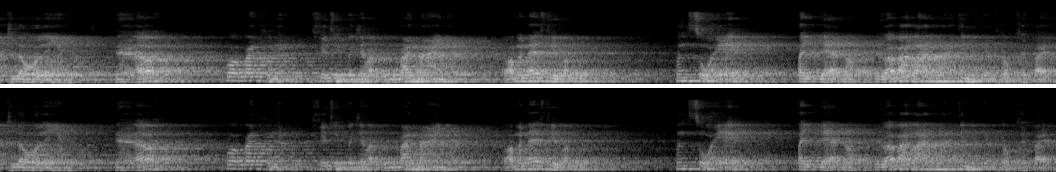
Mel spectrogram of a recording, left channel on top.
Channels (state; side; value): quieter; right; 5.7 dB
